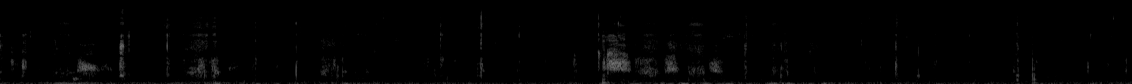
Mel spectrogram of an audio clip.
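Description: Close-miked chewing of fried meatballs (bakso goreng) in spicy sauce: irregular small clicks and wet mouth smacks, with a louder smack about six seconds in.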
